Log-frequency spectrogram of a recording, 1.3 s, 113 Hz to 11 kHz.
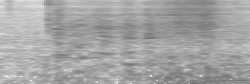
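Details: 1966 Mustang project's donor BMW, 101,000 miles, first start: short crank, then catches and settles into a steady, even run without knocks or misses; healthy start.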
